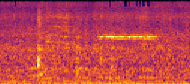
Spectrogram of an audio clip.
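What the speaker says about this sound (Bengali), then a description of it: "কষিয়ে নিচ্ছি টমেটোটা সঙ্গে দিয়ে।" Katla fish curry masala with tomato frying in a pan, a constant close sizzle with a brief scrape of stirring near the start and a thin high hiss later, no voices.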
